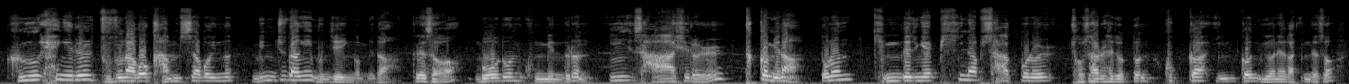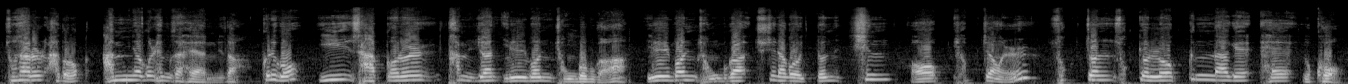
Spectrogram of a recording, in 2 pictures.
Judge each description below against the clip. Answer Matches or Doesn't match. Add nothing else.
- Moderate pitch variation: Doesn't match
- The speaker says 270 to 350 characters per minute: Matches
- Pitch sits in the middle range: Matches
